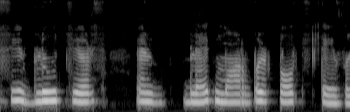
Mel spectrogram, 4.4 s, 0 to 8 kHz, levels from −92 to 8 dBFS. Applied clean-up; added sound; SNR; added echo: none; none; none; none.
